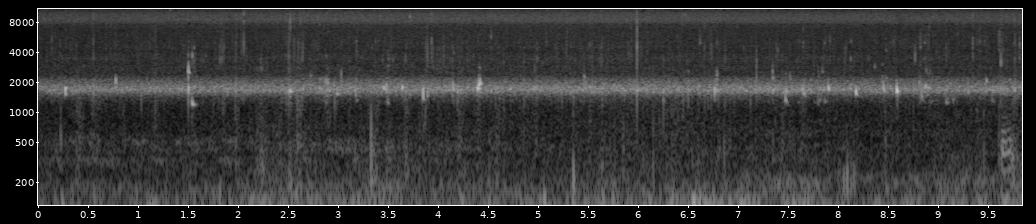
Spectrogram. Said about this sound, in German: das Mikrofon, was jetzt im Wasser liegt, das hier an diesem langen Kabel. So ein mehrfach in Gummi eingeschweißtes Ding, das die Strömung aufnimmt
